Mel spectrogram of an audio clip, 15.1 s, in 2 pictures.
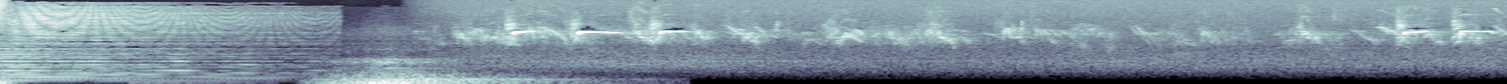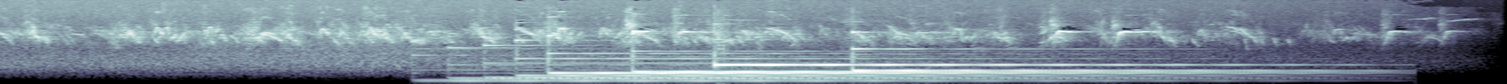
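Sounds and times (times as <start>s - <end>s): low swelling sound: 1.6s - 2.9s
small birds chirping: 2.3s - 15.0s
faint outdoor background noise: 2.4s - 15.0s.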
